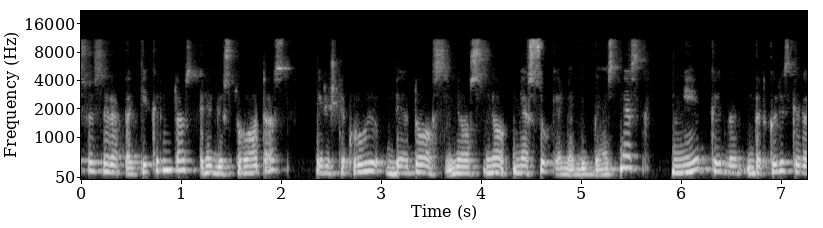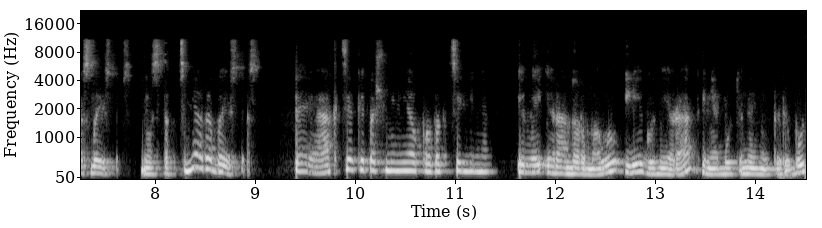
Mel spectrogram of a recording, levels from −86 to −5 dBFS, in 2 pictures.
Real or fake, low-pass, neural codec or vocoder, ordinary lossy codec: real; 10.8 kHz; none; MP3, 64 kbps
